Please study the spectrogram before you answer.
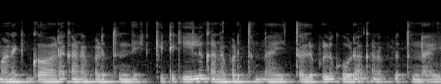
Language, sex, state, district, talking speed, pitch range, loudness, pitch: Telugu, male, Andhra Pradesh, Krishna, 110 wpm, 115-120 Hz, -16 LUFS, 115 Hz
